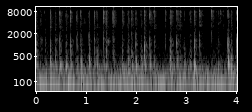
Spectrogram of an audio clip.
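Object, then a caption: Plastic soap pump bottle. Long dark-painted nails tap rapidly on a medium Bath & Body Works foaming hand soap bottle, made of clear plastic with a dark green tint, a black pump and a paper label, that is hollow, appears filled with soap, and is held near the camera. The taps come as a dense, steady stream of quick, dry clicks with a soft low thump beneath and bright edges on the sharper strikes. Each tap dies away almost at once.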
